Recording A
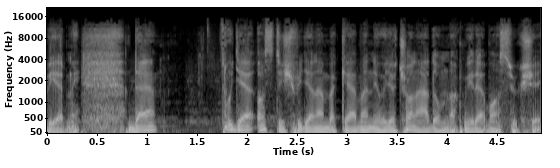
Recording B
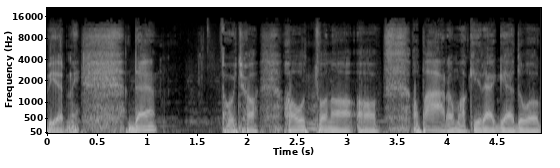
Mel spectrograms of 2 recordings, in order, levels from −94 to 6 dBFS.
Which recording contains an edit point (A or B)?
B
